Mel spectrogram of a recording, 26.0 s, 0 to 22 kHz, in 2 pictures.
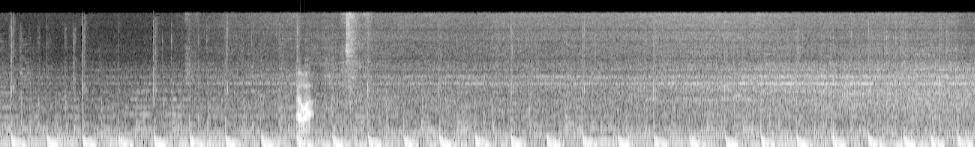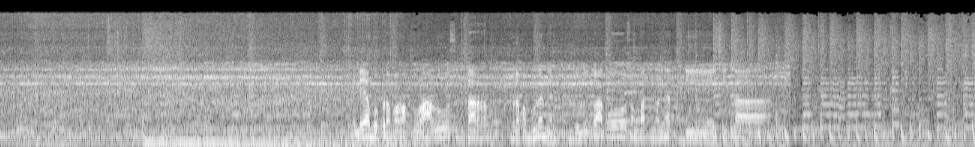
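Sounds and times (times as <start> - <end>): bus diesel engine rumbling: 2.3 - 23.6.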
